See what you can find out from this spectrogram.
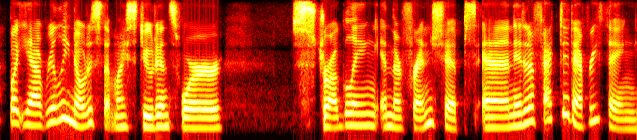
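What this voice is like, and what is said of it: Canadian accent. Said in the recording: “my Canadian accent, I'm sure, is shining through”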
